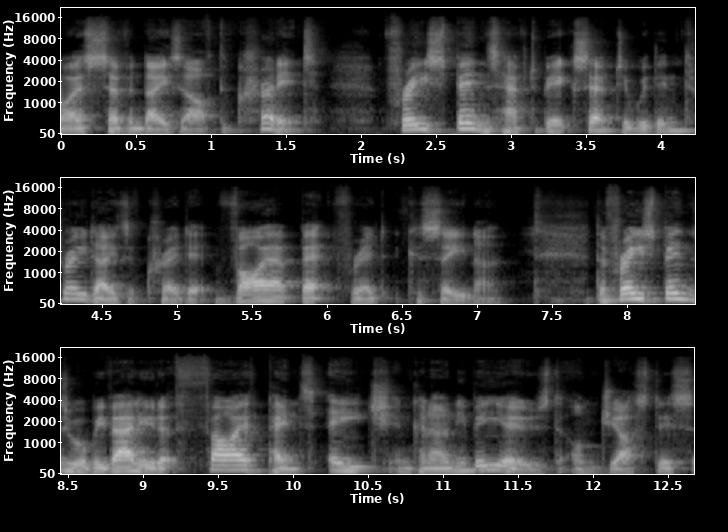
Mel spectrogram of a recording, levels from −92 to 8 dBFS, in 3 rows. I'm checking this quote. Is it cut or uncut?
uncut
